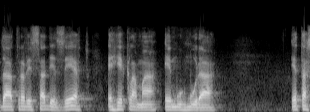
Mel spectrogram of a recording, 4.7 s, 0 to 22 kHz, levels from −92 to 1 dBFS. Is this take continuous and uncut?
no; 1 cut; at 2.4 s

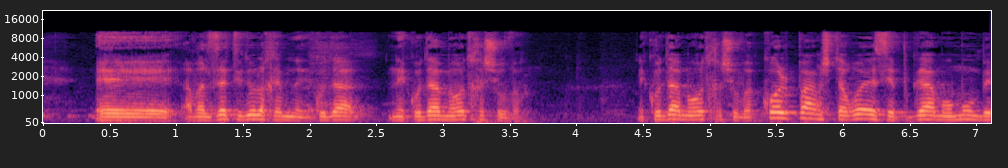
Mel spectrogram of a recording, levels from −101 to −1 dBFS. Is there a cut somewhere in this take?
no; 0 cuts

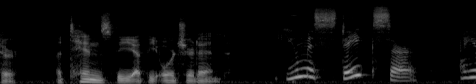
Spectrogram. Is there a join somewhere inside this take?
no; 0 cuts

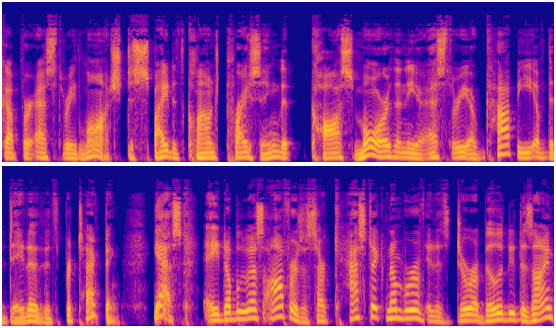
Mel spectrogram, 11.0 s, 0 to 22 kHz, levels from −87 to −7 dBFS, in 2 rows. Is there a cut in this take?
yes; 3 cuts; at 2.2 s, 4.8 s, 9.7 s

